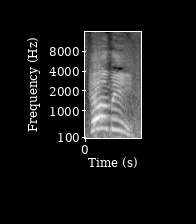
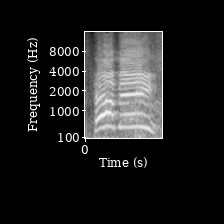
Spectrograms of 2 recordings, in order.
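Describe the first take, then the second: First: High, loud cry for help; panicked cry. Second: Very high, full-volume scream for help; screamed plea. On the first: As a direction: call for rescue in mock panic. Being eaten in game. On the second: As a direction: scream for rescue at the top of your voice. Repeats plea, escalating to scream. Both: Pretend.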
